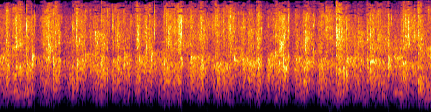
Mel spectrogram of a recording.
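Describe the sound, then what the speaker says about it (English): Audience applause at an evening talk event fills the room, a dense, steady clatter of many hands clapping at close range throughout, with no pauses. "another round of applause for our"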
